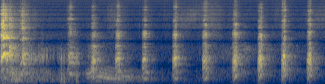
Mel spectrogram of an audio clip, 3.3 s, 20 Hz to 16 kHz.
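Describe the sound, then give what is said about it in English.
A large chicken, about 9 pounds (the size of a small consumer turkey), clucks in a quick, steady series of short, sharp clucks, a jumbled burst at first that settles into an even rhythm of about four per second. “The chicken is so big, 9 pounds, the size of a small consumer turkey, that she has to pull the camera back.”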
